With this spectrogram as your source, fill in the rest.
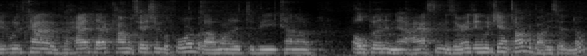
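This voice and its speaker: The speaker has a Texas accent and talks at a very fast pace. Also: man. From Houston, Texas. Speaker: podcast host. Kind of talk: casual chat. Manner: animated.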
